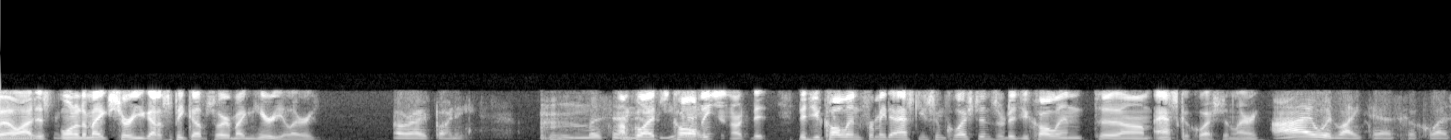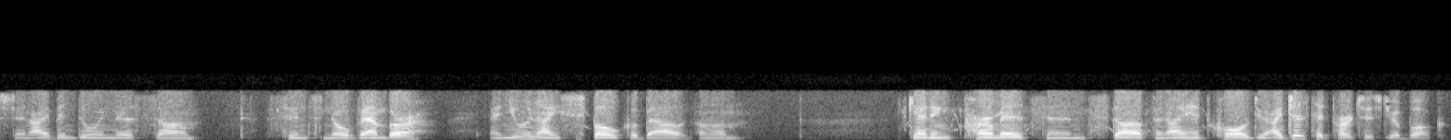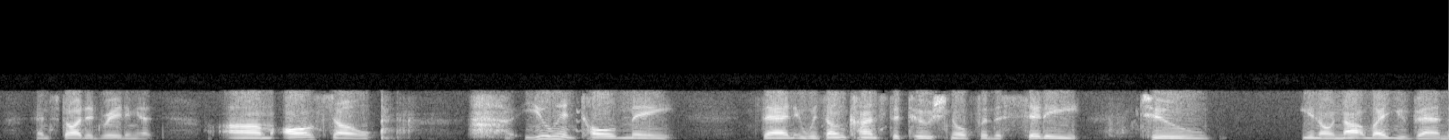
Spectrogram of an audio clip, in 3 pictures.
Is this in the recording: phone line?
yes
